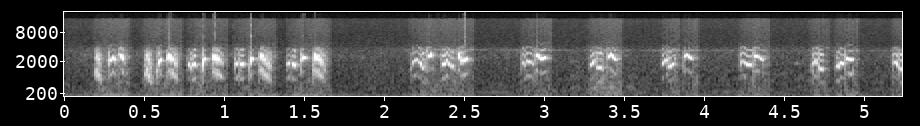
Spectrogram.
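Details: Yellow-vented bulbul in West Java, Indonesia, its ngriwik song used as a lure for caged birds, recorded on an Android phone: bursts of bubbly chattering notes, then single short warbled phrases spaced about half a second apart, with a low hum.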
